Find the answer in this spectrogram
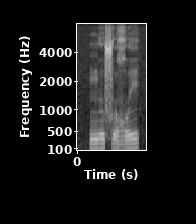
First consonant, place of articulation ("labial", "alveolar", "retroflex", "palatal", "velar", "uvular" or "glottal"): velar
